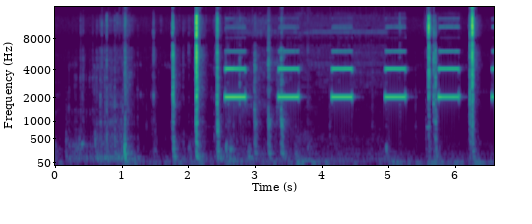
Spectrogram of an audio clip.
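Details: 2002 BMW E46 325 convertible, battery replaced: key-on chimes and light clicks, then no starter whirr or cranking; fuel pump primes, clutch safety switch suspected but unconfirmed, clicking is convertible top motor; no-crank, cause unknown.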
